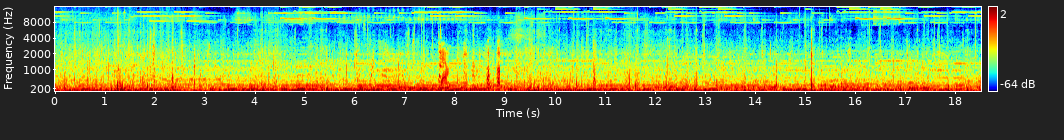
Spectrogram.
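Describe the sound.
Footsteps on a walk outdoors in foggy countryside, with irregular steps over a low steady background rumble and two sharp clicks near the end.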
